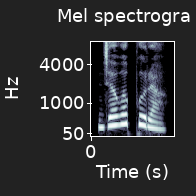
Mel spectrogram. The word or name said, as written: ಜವಪುರಿ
